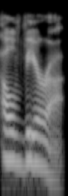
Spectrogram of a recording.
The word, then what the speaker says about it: Elvira: And my first name is pronounced Alvivera.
